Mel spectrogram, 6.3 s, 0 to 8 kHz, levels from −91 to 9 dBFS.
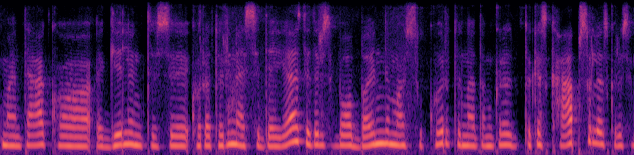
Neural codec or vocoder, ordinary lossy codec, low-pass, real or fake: none; Opus, 16 kbps; 7.2 kHz; real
